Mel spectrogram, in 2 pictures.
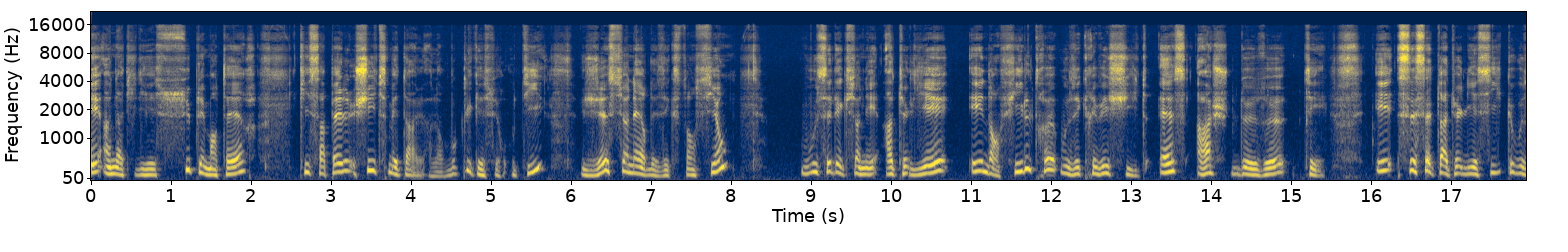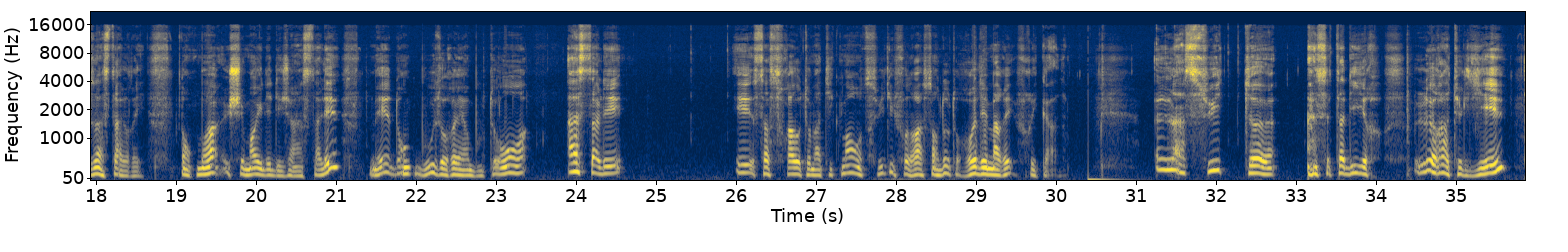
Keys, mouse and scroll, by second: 4.6 click, 6.6 click, 9.1-10.4 drag, 11.4 click, 13.1-15.5 typing, 17.2 click, 25.3 click, 26.2 click, 30.3 click, 31.3 click, 31.7 space, 32.1 click, 32.4 space, 33.3 click, 35.3-35.8 scroll down 1, 35.3 space.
